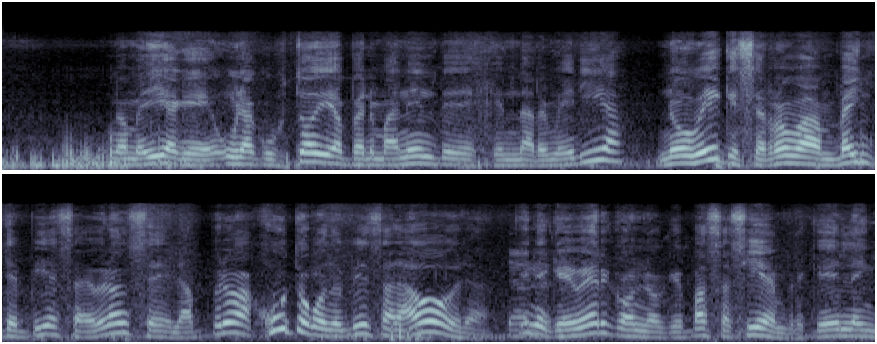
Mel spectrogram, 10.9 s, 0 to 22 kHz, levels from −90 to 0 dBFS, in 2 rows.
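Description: Nothing here catches the ear as a technical fault; the audio just runs along steadily with no glitches, dropouts or odd jumps anywhere.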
